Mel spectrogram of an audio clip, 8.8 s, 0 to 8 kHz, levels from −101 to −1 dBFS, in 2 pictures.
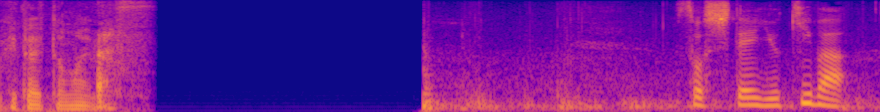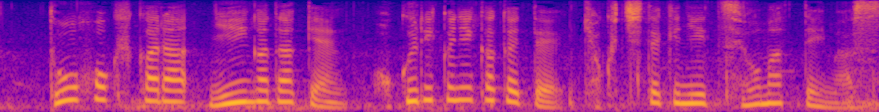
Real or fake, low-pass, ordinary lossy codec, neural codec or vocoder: real; none; none; none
